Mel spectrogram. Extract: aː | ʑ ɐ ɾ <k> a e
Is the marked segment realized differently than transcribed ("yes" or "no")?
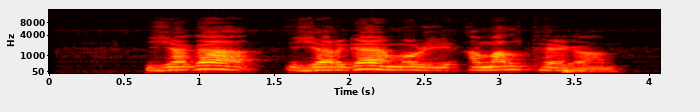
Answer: yes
